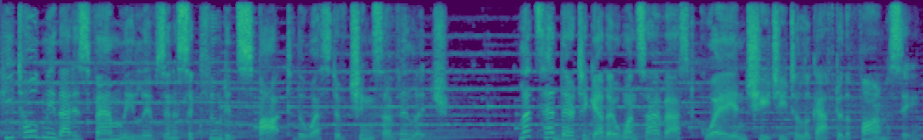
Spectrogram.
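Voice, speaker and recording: Gentle, expressive young doctor. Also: male voice, a little high. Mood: calm, thoughtful. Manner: polite, measured, formal phrasing. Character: gentle, composed young male doctor and herbalist. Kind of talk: video game voice acting. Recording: game music behind voice.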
